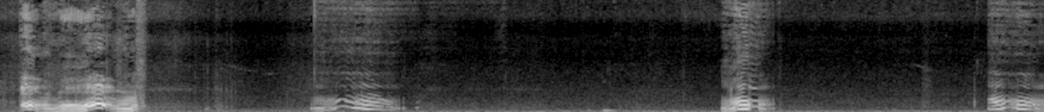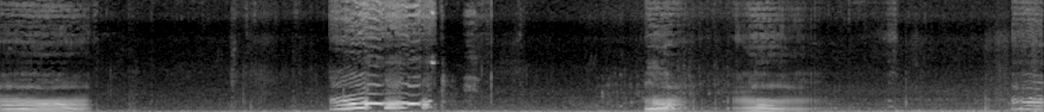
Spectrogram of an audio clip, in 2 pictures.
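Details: Jack Russell Terriers Treisy and Azzuro whine and yowl in separate wavering bursts, each rising and falling in pitch. The bursts come every one to three seconds with quiet gaps between, and one harsher bark-like burst opens the sequence.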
